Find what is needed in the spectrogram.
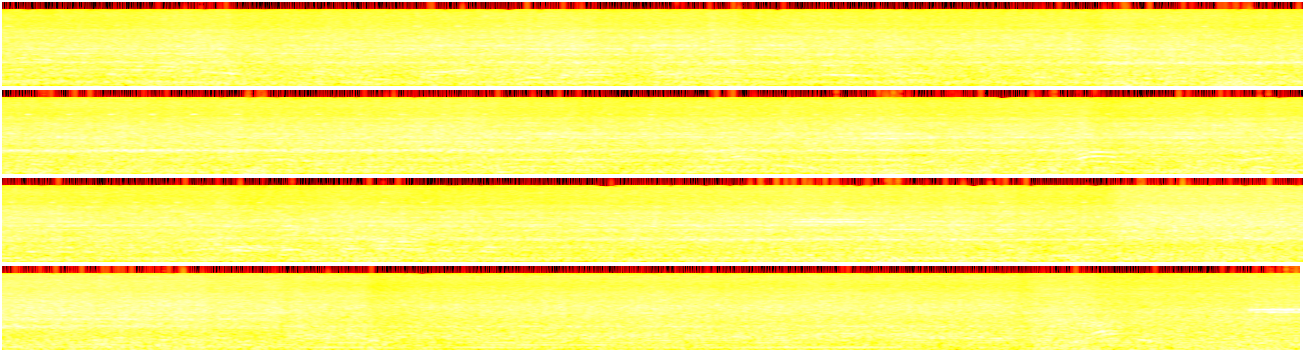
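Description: Indistinct voices over a constant, engine-like machine hum, steady and loud throughout.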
